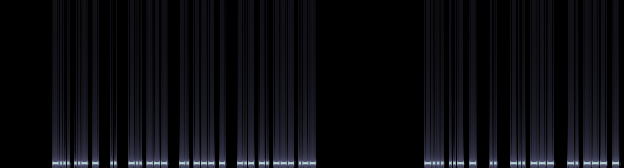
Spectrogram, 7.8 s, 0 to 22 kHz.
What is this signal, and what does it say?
Morse code, heard as a keyed tone, about 42 wpm, 700 Hz. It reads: BUT I DO NOT KNOW BUT I DO NOT
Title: Speed-Racing - Sets of 5 Words 35wpm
